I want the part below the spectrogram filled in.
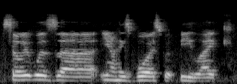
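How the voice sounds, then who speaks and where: Low-pitched, husky-edged woman chatting casually. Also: fairly even intonation, normal speed, a little mellow, poor audio. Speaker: co-host, memoir author. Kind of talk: casual chat, reminiscing.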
